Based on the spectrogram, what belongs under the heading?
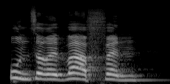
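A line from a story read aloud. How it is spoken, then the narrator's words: Shout. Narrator (German): schreit Norbert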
